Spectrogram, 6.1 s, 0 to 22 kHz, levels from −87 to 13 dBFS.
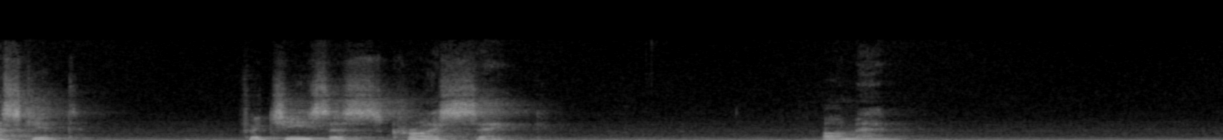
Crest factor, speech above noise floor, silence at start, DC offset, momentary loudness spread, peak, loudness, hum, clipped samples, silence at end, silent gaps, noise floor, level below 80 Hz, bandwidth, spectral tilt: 22 dB; 20 dB; 0 s; under 0.1%; 25 LU; -12 dBFS; -30 LUFS; 50 Hz at -50 dBFS; under 0.1%; 0 s; none; -50 dBFS; -56 dBFS; 16 kHz; -4 dB/octave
